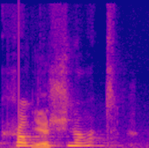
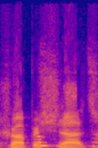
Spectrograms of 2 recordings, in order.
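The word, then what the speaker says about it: Krampusnacht: Well, we're gonna be actually at I'm gonna say it wrong, but Crumpishnot. Crumpishnot. I think that's might be right. I think crumpishnot's right.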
